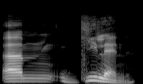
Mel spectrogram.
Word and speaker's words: Ghislaine: Ghislaine, there you go.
